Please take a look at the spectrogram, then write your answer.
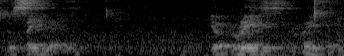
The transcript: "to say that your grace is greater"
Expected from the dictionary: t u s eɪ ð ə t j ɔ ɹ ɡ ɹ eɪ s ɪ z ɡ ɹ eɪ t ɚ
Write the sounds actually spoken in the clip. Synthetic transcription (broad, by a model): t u s eɪ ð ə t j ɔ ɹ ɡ ɹ eɪ ɪ s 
